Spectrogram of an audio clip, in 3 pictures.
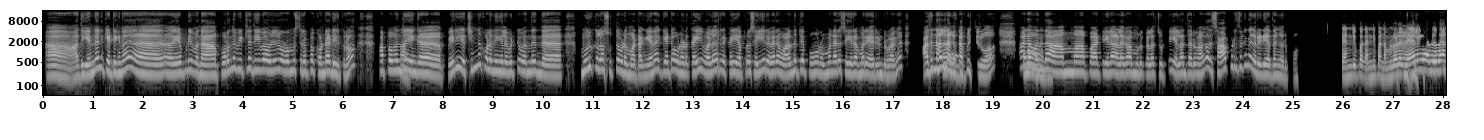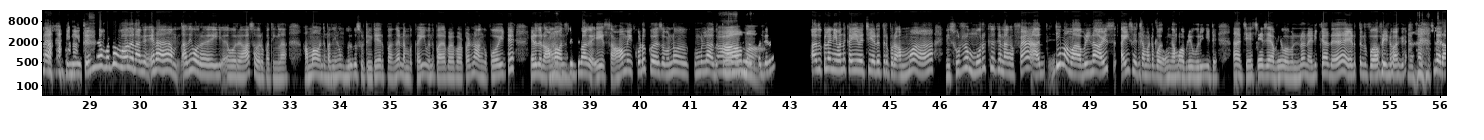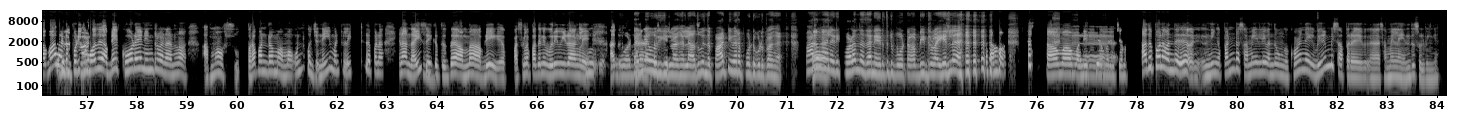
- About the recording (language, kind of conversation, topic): Tamil, podcast, உங்கள் குடும்பத்தில் சமையலும் உணவு நேரங்களும் பொதுவாக எப்படி அமைந்திருக்கும்?
- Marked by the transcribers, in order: drawn out: "கேட்டிங்கன்னா"; laughing while speaking: "அதனால நாங்க தப்பிச்சுருவோம்"; laugh; laughing while speaking: "நம்மளோட வேலையே அதுதானே! நீங்க செஞ்சா மட்டும் போதும் நாங்க"; drawn out: "அம்மா!"; unintelligible speech; laugh; laughing while speaking: "அப்பிடின்னுவாங்க"; unintelligible speech; "இன்னும்" said as "உன்னும்"; "உருகிருவாங்களே" said as "உருவிடுவாங்களே"; unintelligible speech; laugh; laughing while speaking: "அப்பிடின்றுவாங்கல்ல"; laugh; tapping; "எத" said as "எந்து"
